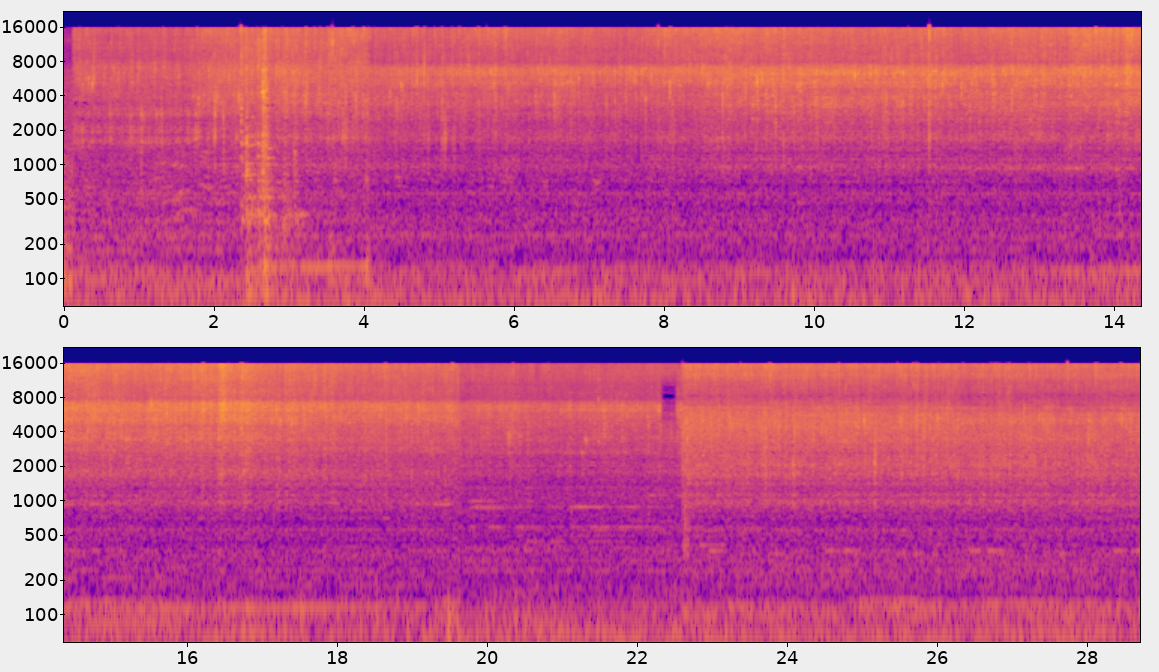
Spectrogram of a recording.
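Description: Flour-breaded shrimp frying in hot olive oil, a continuous crackling sizzle, with one sharp knock about two and a half seconds in.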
